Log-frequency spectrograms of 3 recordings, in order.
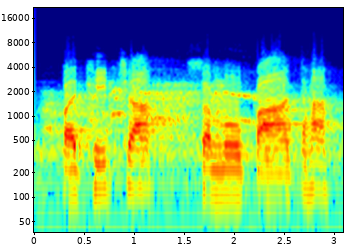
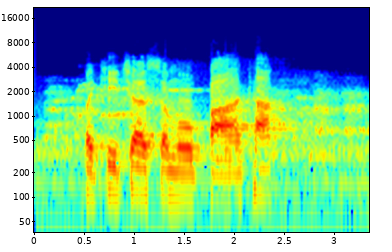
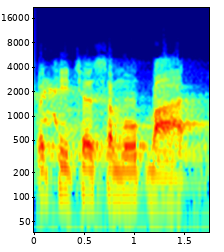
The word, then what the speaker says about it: Paticca Samuppada: The word is Paticca Samuppada. Paticca Samuppada. In Thai, the pronunciation is a little shorter, Paticca Samupbad. But in the Pali, it's more like Paticca Samuppada.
